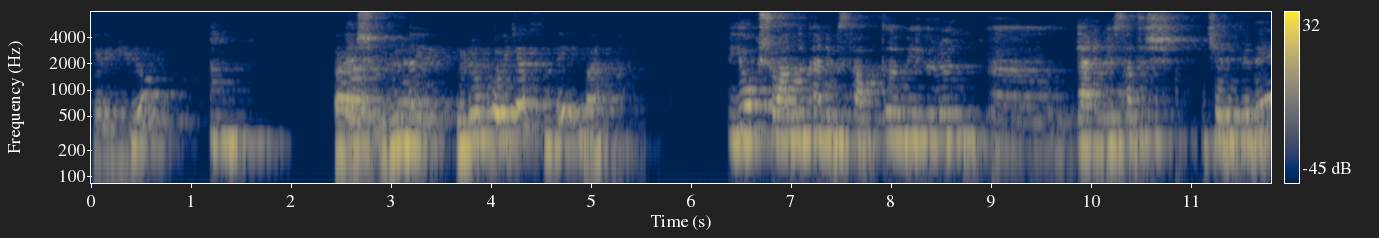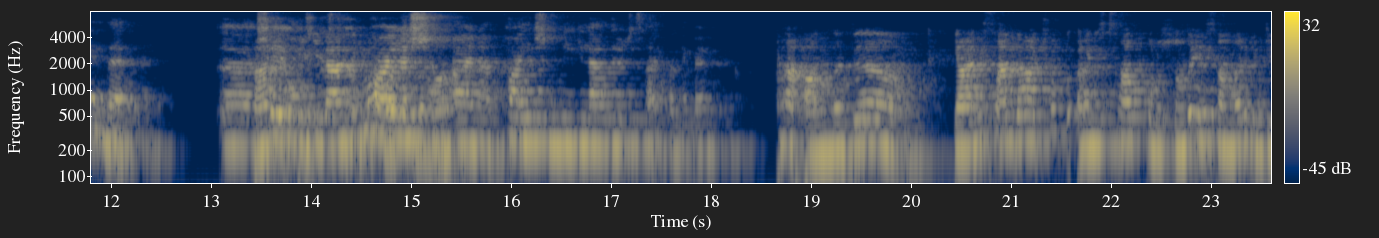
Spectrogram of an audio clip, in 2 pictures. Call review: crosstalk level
present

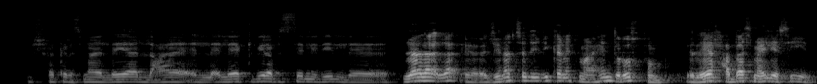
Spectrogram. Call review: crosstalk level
none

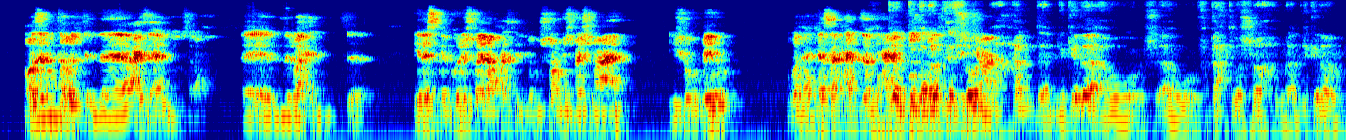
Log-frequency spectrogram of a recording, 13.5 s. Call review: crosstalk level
present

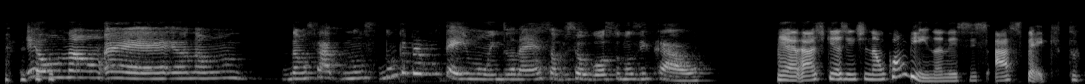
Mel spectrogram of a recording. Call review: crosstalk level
none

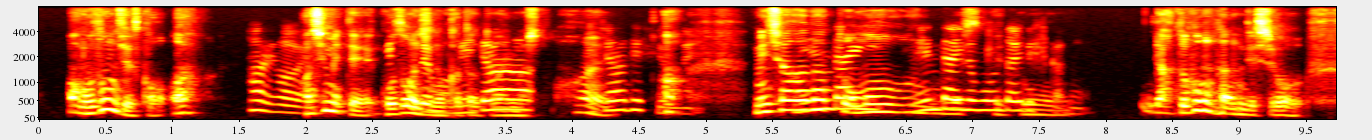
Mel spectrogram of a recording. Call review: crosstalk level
present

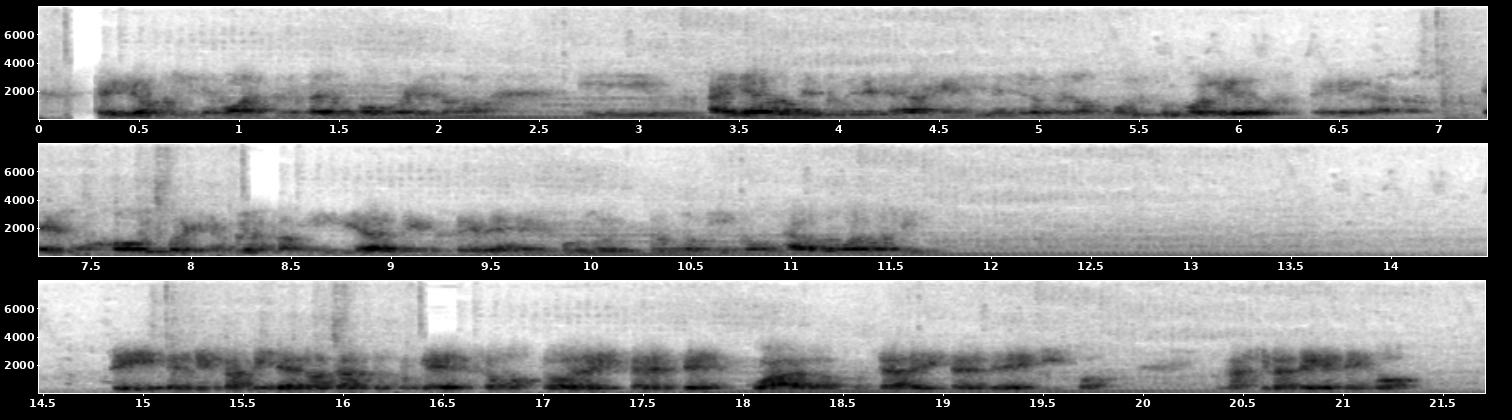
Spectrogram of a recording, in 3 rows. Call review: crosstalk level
none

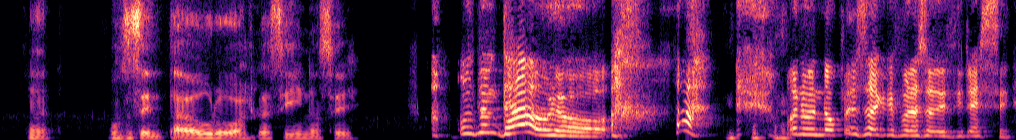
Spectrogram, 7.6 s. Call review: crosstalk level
none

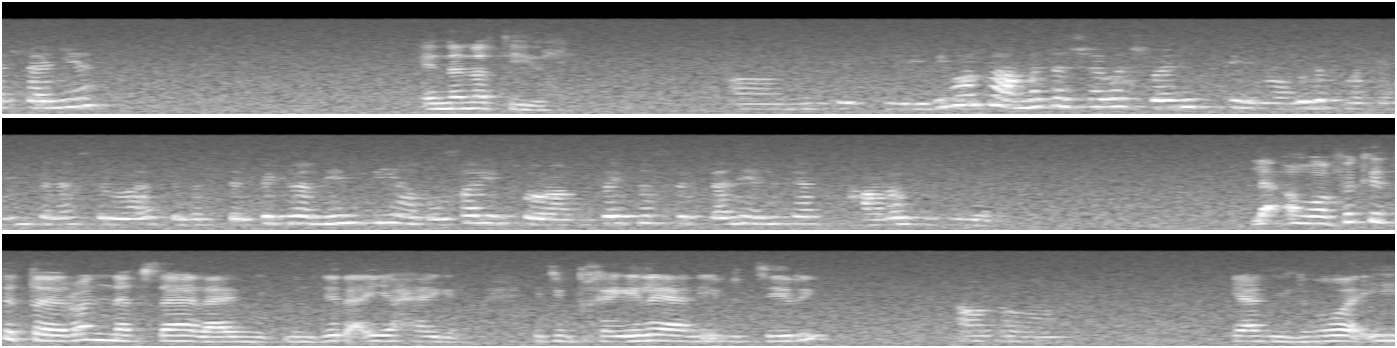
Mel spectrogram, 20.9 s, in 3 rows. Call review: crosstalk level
none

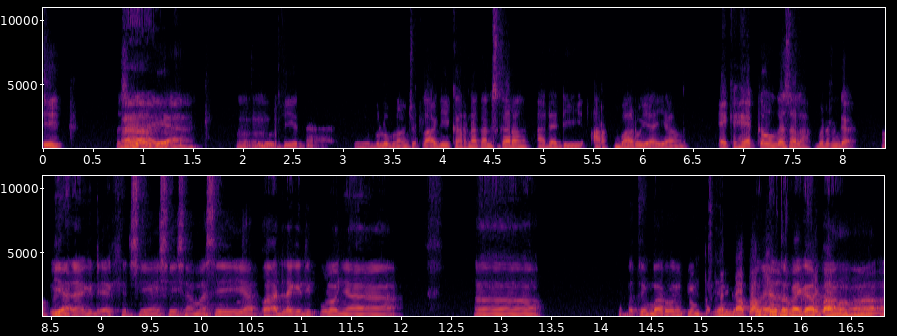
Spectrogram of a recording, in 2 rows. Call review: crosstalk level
present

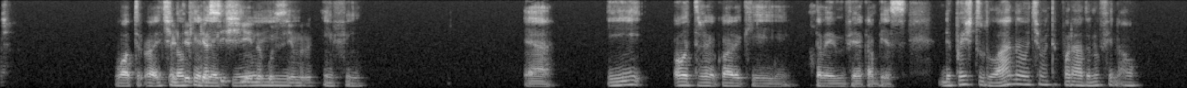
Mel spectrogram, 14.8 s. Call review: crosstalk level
present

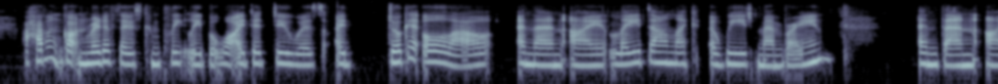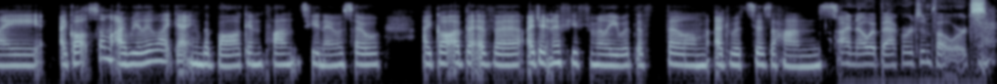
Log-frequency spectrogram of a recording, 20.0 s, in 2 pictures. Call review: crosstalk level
none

